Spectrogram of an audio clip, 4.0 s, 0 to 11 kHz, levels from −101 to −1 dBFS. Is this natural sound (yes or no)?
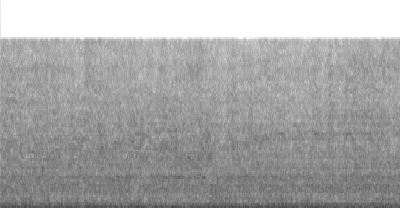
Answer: no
